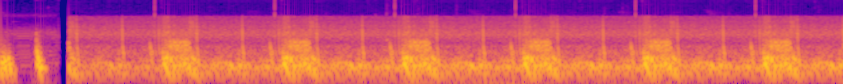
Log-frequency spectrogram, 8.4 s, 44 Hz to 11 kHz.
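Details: Regular, slow lub-dub heart sounds through a stethoscope, about 50 beats a minute, over steady background hiss: normal heart sounds.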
